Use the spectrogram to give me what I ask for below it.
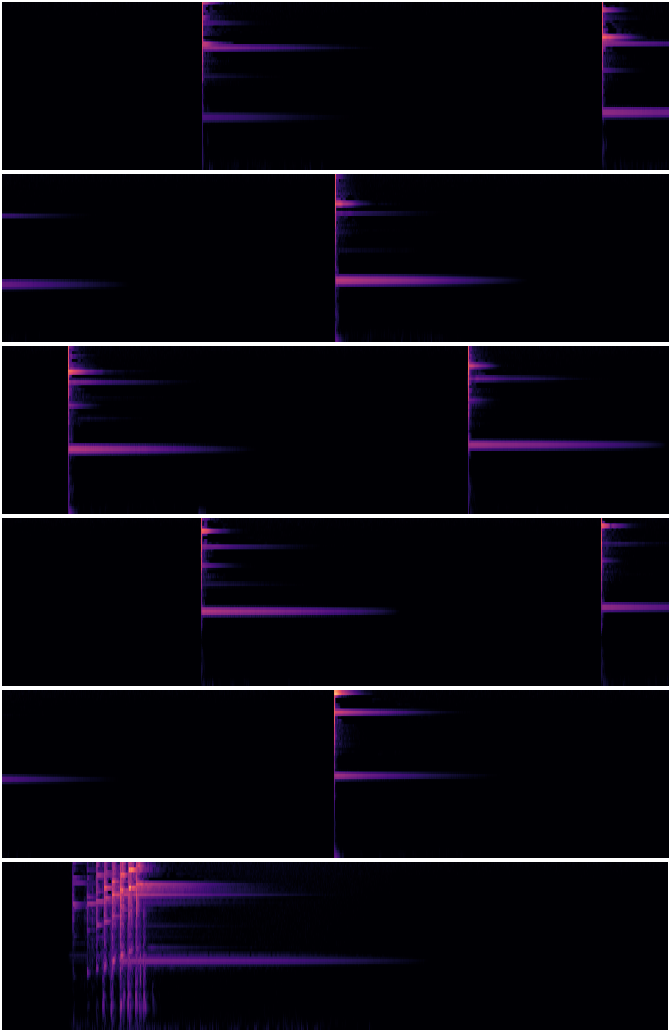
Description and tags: Toy Xylophone (metallic)
Recording of a metallic toy xylophone.
Ramon Di Pasquale | Sound Technician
